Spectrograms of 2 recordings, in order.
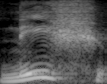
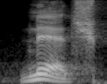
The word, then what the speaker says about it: niche: II is it pronounced nish or is it pronounced niche and really the preference is the word niche because it rhymes with rich and what you're going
